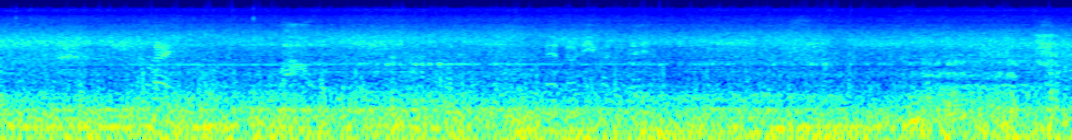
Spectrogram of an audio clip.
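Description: Wind buffeting the microphone of a camera mounted on a parasail's tow bar as it is towed aloft: a steady low rumble, with a faint thin tone in the middle seconds.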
